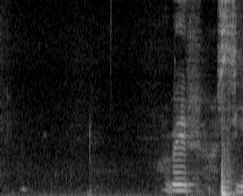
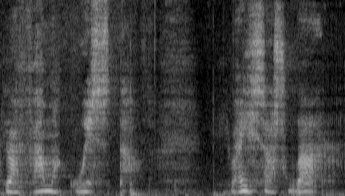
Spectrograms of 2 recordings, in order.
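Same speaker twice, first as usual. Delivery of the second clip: whispered Fama quote; 5 semitones lower than usual. Retold or imitated. Quotes the Fama TV line to her followers in a slow whisper. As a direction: breathe the line "La fama cuesta" with no voice, slowly. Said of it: "lo que decían en Fama".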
